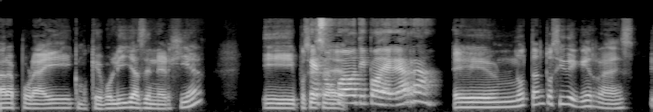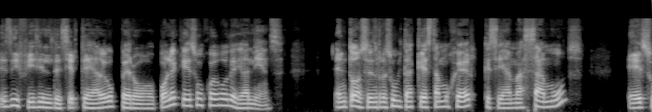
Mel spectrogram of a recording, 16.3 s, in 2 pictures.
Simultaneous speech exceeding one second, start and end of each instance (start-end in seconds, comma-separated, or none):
none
